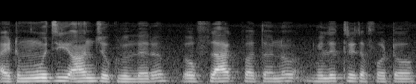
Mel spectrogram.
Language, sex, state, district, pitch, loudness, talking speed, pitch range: Tulu, male, Karnataka, Dakshina Kannada, 145 Hz, -17 LUFS, 175 wpm, 140-150 Hz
